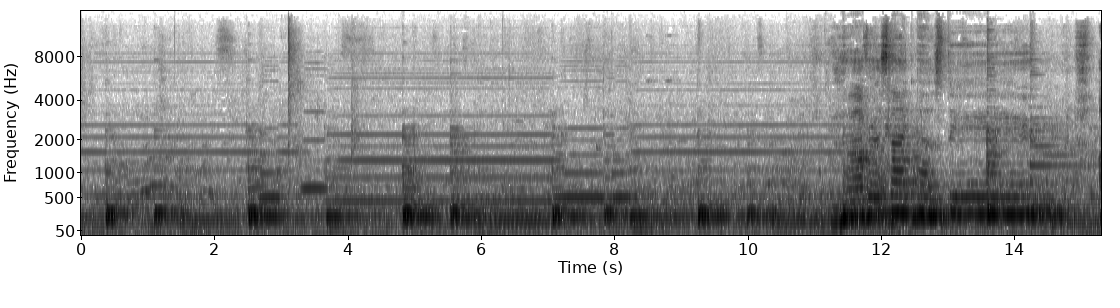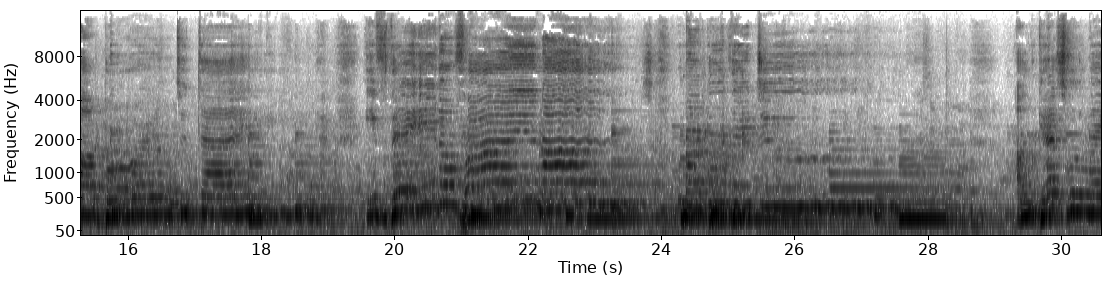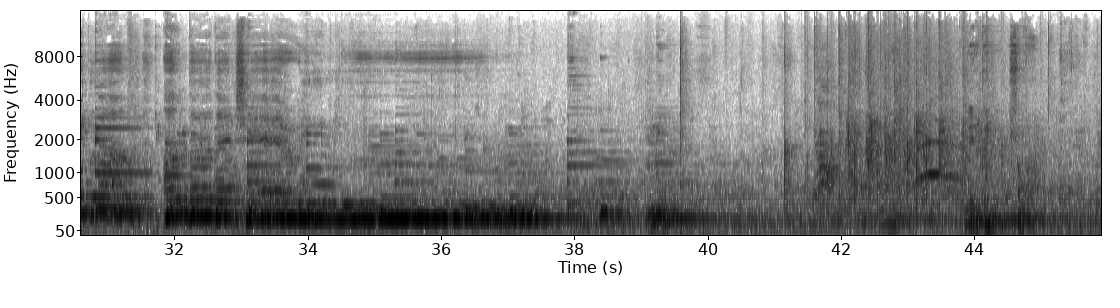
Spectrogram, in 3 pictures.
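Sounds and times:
resonator guitar playing: 0.0 - 40.8.

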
